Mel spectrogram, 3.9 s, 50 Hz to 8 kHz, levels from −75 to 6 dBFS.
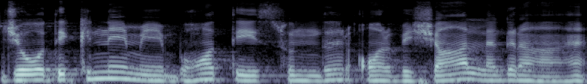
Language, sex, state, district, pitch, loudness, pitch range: Hindi, male, Punjab, Kapurthala, 140 Hz, -17 LUFS, 135-155 Hz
